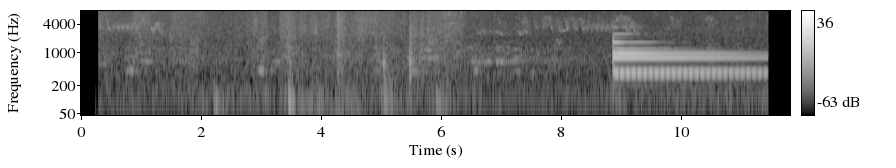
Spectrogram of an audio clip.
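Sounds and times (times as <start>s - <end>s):
bell ringing: 8.9s - 11.5s.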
